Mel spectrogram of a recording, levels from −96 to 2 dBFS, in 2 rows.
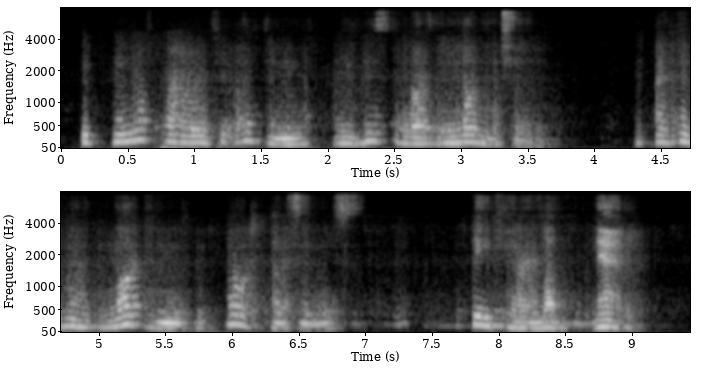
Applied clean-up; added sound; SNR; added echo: neural mask model DeepFilterNet 3.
